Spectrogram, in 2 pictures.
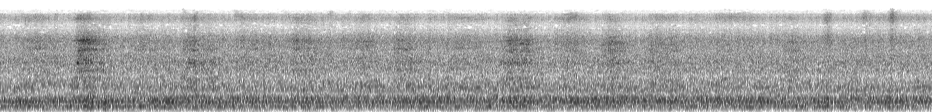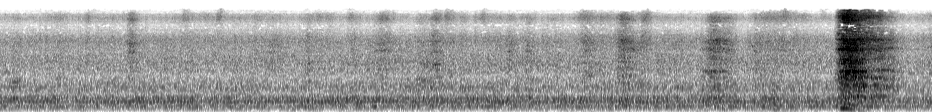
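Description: Steady humming drone of room ventilation, with one held tone in it and faint soft puffs now and then.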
